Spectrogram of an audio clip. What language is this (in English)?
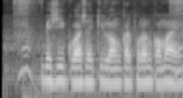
Bangla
